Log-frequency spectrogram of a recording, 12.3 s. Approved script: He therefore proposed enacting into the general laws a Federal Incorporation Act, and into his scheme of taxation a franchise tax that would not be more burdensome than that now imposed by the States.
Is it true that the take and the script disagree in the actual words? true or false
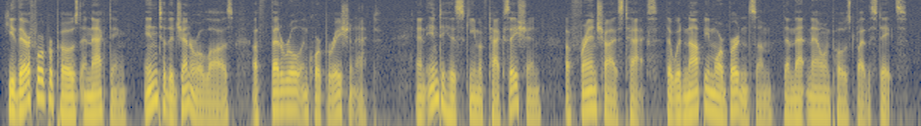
false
